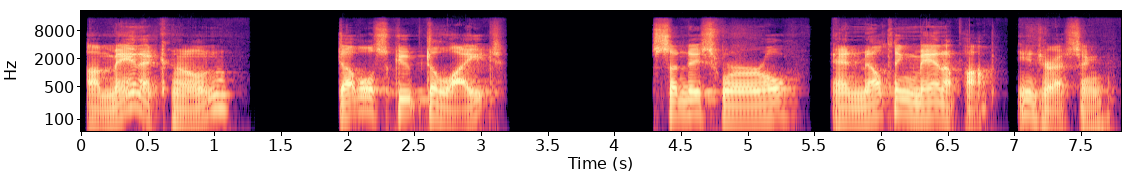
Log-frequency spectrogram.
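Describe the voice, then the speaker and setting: A man giving casual let's play commentary, muttering halting asides to himself and reading on-screen text aloud. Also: on the low side, sing-song. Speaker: gaming video host.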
